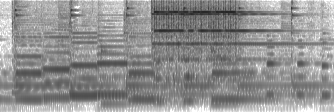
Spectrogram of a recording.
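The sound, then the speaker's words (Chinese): An apartment telephone with a handset rings with a melodic electronic ringtone: a loud, continuous run of shifting musical notes that brightens in the middle, with no talk over it. “哇，电话响了”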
